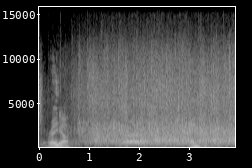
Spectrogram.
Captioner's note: applause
